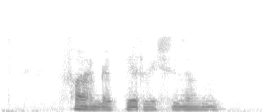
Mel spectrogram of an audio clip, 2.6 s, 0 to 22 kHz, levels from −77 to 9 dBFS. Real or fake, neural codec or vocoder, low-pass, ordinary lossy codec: fake; codec, 16 kHz, 1 kbps, FreqCodec, smaller model; 7.2 kHz; MP3, 24 kbps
